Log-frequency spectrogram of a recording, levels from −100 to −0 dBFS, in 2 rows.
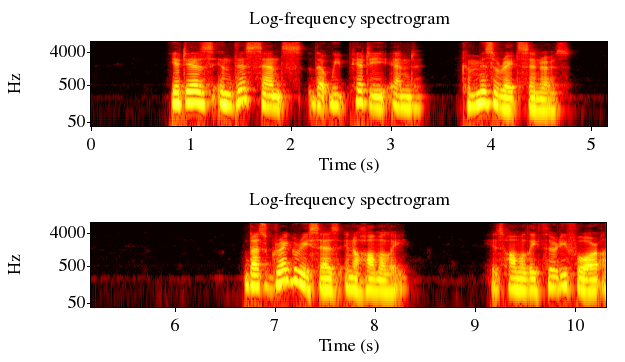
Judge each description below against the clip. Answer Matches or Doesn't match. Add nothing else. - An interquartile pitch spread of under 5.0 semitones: Doesn't match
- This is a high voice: Doesn't match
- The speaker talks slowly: Matches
